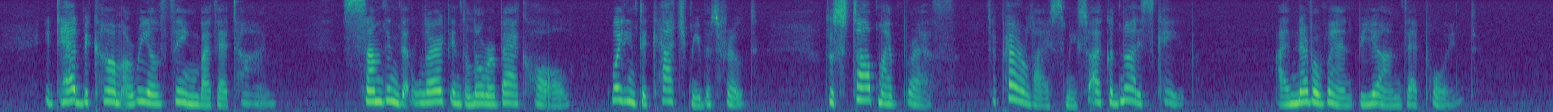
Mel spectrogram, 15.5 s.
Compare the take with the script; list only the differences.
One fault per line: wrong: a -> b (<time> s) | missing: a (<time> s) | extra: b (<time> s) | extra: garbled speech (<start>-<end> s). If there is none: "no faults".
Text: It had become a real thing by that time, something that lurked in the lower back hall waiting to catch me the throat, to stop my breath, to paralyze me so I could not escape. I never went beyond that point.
no faults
